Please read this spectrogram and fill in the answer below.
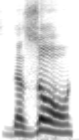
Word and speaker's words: DAZN: D A ZN simply pronounced the zone is a global sports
